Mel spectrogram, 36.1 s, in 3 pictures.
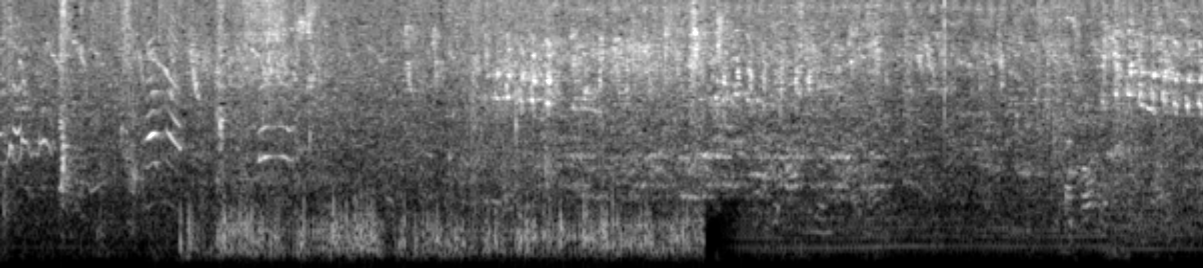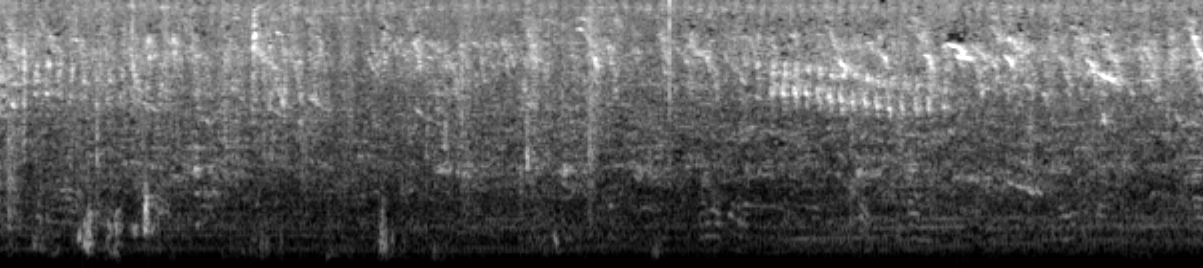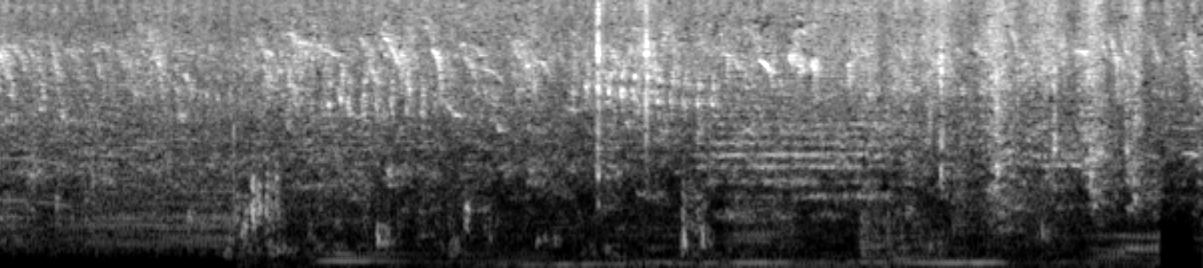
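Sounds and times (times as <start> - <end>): birds chirping: 0.0 - 36.0
low rumble: 26.4 - 34.4.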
